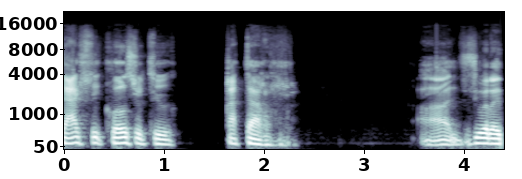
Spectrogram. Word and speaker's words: Qatar: And it's actually closer to Qatar. Uh, you see what I did there? There's a rolling R at the end. And the first uh the first consonant is like a hard Q in your throat.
